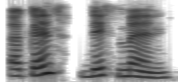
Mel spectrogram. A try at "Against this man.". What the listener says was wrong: Yes, good job.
